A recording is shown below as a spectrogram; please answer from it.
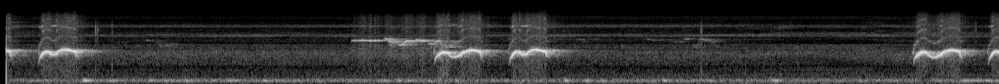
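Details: Fairy pitta (Pitta nympha) gives clear, doubled whistles, rising then falling, in bursts a few seconds apart over a low steady hum and faint higher chirps.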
